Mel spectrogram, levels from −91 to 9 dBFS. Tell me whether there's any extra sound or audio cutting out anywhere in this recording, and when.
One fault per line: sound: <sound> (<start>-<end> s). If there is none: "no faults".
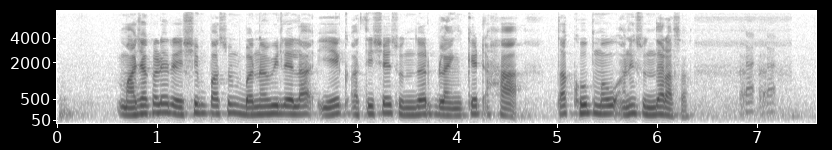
sound: laugh (6.8-7.2 s)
